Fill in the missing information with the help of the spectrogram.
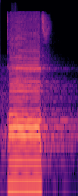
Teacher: काफ पुर पढ़े जाने वाले हुरूफ में से है। लिहाजा इसको हमेशा पुर पढ़ा जाएगा। मोटा करके पढ़ा जाएगा। काफ और उसके बाद काफ के बारे में हमने पढ़ा कि इसे सख्त जो तालू है यानी मुंह का ऊपर वाला जो सख्त हिस्सा है वहां से काफ अदा किया जाएगा।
